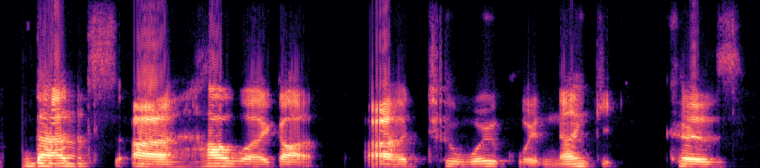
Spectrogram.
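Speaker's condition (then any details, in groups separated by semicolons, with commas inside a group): Cerebral palsy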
